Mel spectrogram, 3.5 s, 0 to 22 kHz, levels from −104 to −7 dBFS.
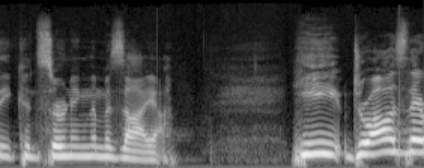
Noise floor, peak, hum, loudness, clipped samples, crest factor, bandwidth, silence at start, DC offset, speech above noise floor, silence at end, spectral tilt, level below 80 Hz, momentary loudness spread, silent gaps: -61 dBFS; -10 dBFS; none; -23 LUFS; under 0.1%; 14 dB; 13.5 kHz; 0 s; under 0.1%; 38 dB; 0 s; -6.5 dB/octave; -60 dBFS; 13 LU; none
